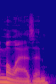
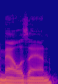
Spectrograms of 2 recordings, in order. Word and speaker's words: Malazan: So I say Malazan because it's a adjective. The noun is Malaz or Malaz because it's an island in the world. Some people say Malazan. That's fine. I think there aren't 100%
